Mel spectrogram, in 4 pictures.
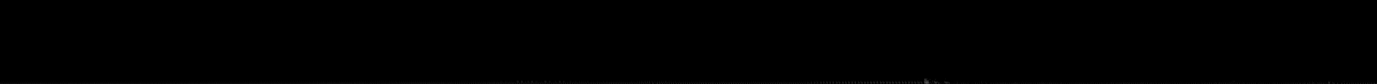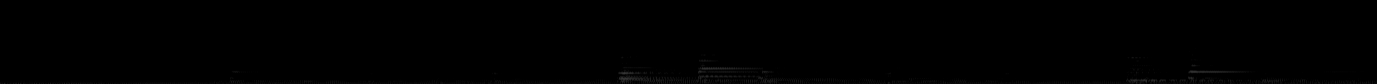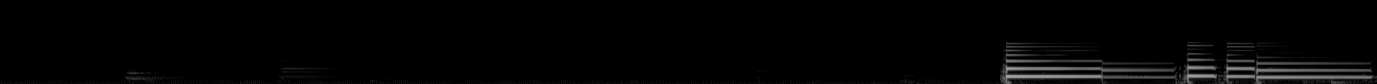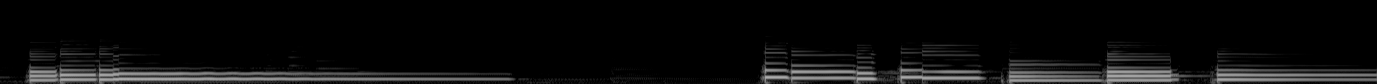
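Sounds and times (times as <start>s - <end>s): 
guitar: 37.5s - 46.6s, 48.9s - 55.0s.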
